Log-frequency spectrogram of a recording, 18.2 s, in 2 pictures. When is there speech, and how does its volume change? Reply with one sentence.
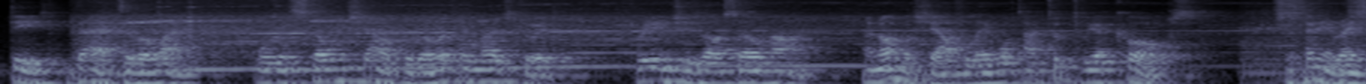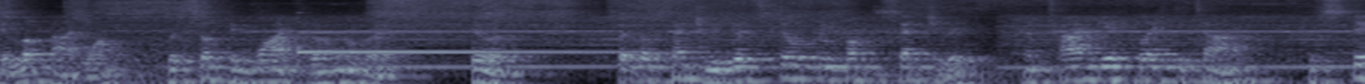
You can hear the speech from 0.1 to 18.1 s, at a steady volume.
